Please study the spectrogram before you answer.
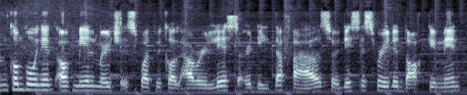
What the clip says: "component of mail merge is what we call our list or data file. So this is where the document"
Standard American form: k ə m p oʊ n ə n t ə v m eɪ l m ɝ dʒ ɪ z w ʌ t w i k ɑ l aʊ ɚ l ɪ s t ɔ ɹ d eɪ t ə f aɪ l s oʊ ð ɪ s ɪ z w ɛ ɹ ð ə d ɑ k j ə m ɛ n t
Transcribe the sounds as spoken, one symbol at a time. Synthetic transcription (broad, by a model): k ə m p oʊ n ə n t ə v m eɪ l m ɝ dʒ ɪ s w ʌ t w i k ɑ l aʊ ɚ l ɪ s t ɔ ɹ d eɪ t ə f aɪ l s oʊ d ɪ s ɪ s w ɛ ɹ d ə d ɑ k j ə m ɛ n t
